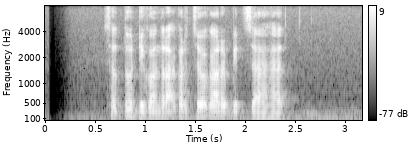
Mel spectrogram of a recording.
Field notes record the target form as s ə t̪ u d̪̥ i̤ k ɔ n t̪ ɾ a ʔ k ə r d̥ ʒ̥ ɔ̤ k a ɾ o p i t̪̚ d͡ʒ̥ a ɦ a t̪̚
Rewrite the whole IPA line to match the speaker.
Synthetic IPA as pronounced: s ə t̪ u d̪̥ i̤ k ɔ n t̪ ɾ a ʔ k ə r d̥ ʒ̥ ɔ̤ k a ɾ o p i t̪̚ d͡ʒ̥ a ɦ a t̪̚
